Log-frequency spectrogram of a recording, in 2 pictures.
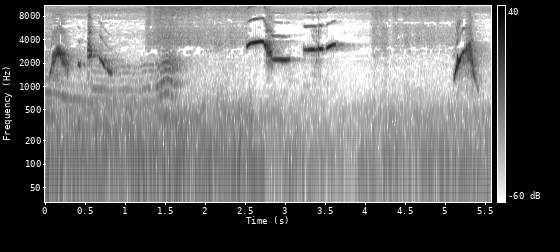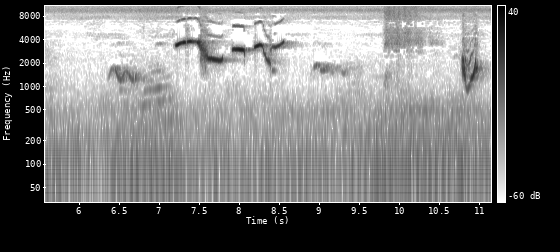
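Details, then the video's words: Lure recording of Oriental magpie-robin song meant to set a bird singing and fanning its tail: bursts of sharp, steeply sweeping whistles and short chattering phrases, separated by pauses of one to three seconds, against a quiet background. "pancingan kacer langsung on buka ekor"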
